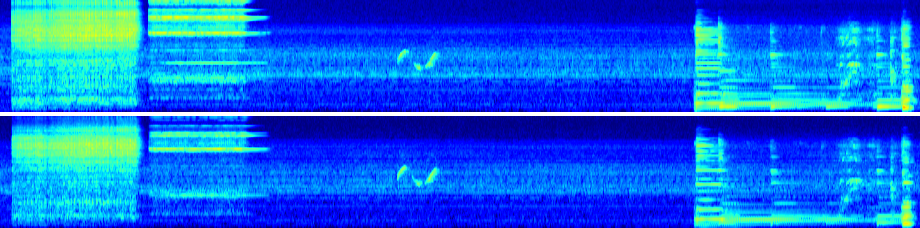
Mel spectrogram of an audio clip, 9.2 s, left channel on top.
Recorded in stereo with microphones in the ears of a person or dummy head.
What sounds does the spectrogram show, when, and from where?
0.1 s crushing: 60° left (ahead or behind), 2 m
1.5 s a phone ringing: 60° left (ahead or behind), 1.4 m
4.0 s a bird: 10° right (ahead or behind), 1.0 m
6.9 s a guitar: 35° left (ahead or behind), 1.1 m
